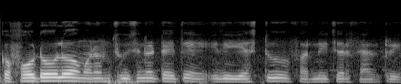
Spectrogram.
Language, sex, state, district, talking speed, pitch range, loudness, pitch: Telugu, male, Andhra Pradesh, Sri Satya Sai, 150 wpm, 130-150 Hz, -18 LUFS, 140 Hz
